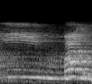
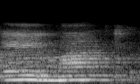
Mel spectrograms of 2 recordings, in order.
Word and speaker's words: iman: Oleh karena itu makna malam hari ini Isra Mi'raj yang pertama kita tingkatkan iman kepada Allah, bukan eman.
